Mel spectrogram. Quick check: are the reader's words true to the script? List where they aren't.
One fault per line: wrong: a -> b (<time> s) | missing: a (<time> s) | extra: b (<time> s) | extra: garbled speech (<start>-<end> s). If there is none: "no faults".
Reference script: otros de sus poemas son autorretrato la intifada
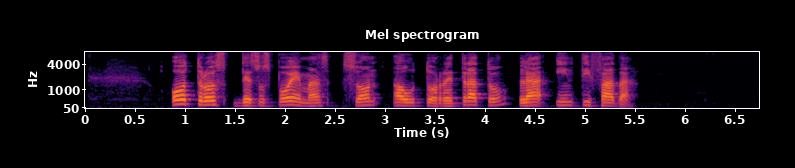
no faults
